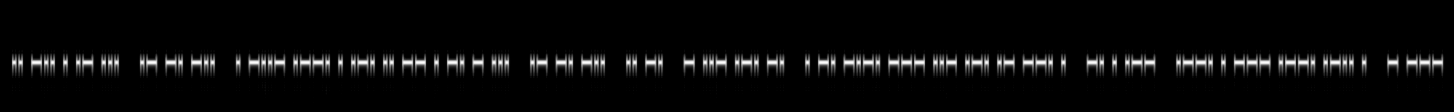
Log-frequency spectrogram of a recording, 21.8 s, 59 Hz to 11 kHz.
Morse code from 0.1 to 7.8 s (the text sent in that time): IDEAS AND EXPERIMENTS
